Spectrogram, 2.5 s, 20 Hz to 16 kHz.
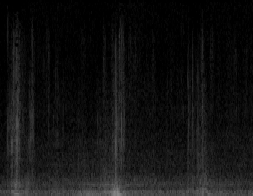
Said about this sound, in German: Da haben wir zum Beispiel nur so ein Nestle, das ist jetzt so sächsische Wespe, nennt man die. Und die ist natürlich wunderbar. Erfolgsstärke zwischen 100 und 300 einmal, eine ganz tolle Wespe zum Händeln.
